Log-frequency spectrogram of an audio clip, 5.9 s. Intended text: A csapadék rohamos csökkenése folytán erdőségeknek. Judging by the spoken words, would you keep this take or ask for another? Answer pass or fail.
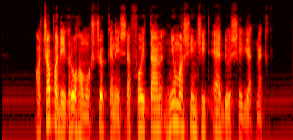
fail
